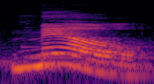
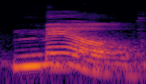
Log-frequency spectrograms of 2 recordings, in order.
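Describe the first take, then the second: No difference in how they are said.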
